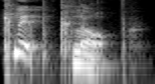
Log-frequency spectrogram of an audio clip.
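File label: "clip-clop", British English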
